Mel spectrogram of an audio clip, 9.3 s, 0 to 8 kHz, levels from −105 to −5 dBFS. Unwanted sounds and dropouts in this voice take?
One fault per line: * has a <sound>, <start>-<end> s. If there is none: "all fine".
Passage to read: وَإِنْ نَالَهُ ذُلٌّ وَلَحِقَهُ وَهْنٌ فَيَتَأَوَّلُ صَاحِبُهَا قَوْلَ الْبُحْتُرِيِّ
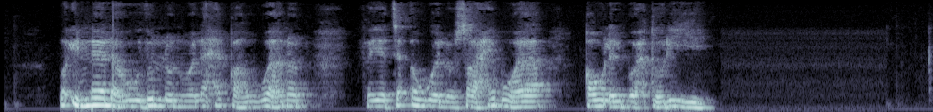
all fine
